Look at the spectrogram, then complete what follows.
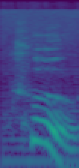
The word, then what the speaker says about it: coup: for a French term, coup d'etat, and we don't pronounce the P because it's French, right?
